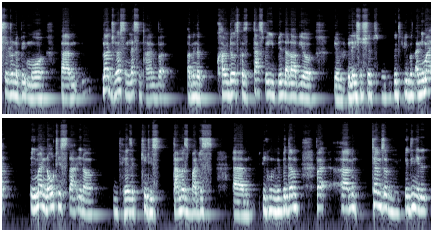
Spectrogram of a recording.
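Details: Adult male maths teacher, real, with a lifelong stammer, mainly blocking type on certain words or sounds, worse when nervous; finding: stammering (stuttering).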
